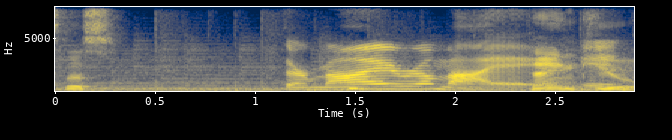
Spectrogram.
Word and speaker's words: Thermae Romae: The real Rome with, Chibi, can you pronounce this? Thermae Romae.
